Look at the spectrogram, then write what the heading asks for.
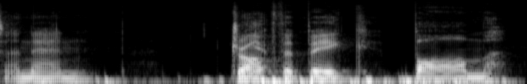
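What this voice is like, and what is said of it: Put-on Northern Irish accent. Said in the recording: “I said bomb in a really Northern Irish accent”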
